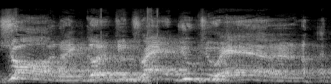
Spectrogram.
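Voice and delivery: mock deliberate, threatening sinister drawl, "hell" drawn out. Speaker recalls grabbing john by the shoulders and speaking: retelling a sinister voice. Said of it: "in my most sinister voice that I could come up with".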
